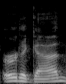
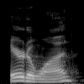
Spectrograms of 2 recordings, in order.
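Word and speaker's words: Erdoğan: being attacked but uh erdogan as it's pronounced looks like erdogan but it's actually erdogan um is actually uh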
